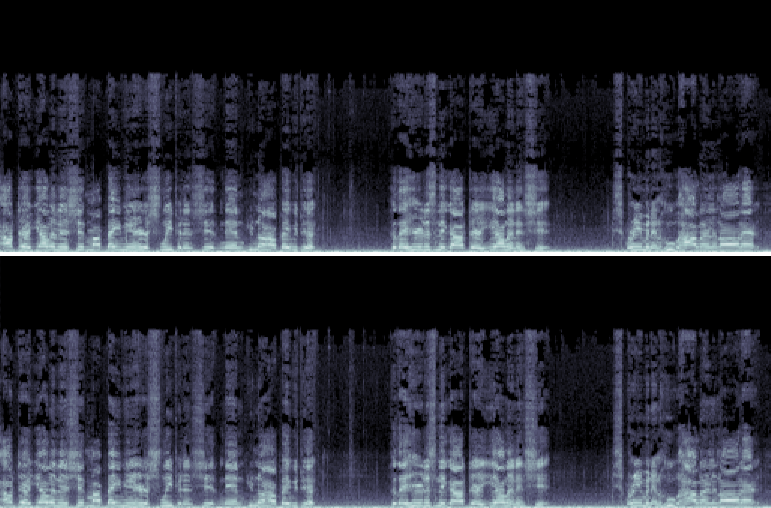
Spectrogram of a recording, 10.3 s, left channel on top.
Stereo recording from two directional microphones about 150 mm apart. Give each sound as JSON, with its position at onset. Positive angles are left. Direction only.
{"t": 0.0, "sound": "speech", "side_deg": -20}
{"t": 5.2, "sound": "speech", "side_deg": -20}
{"t": 8.4, "sound": "speech", "side_deg": -15}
